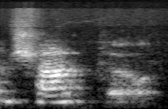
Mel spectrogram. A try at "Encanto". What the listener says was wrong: No, it's a C, and in Spanish that's the K sound. Encanto. It is an O on the end, not an A. on the end of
